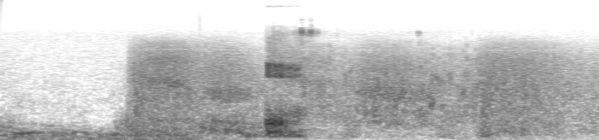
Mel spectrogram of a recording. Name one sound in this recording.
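A figure splashes out of water.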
